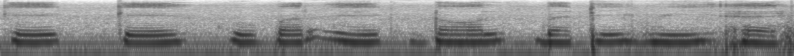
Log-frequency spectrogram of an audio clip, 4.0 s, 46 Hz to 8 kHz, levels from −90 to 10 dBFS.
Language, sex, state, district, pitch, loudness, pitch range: Hindi, male, Madhya Pradesh, Katni, 165 Hz, -16 LUFS, 160-170 Hz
